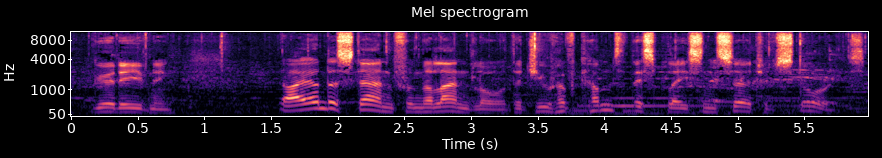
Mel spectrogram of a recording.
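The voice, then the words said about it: Refined voice, no Scottish accent. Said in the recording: “He spoke in a refined voice that held no hint of Scots.”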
